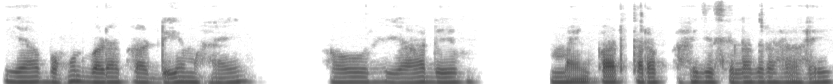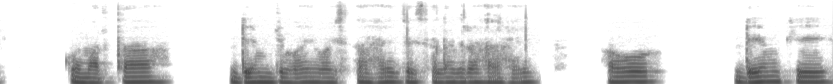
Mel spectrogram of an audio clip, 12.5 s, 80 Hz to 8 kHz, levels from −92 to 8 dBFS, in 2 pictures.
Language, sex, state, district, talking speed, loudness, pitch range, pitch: Hindi, male, Chhattisgarh, Balrampur, 145 wpm, -30 LUFS, 125-135 Hz, 130 Hz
